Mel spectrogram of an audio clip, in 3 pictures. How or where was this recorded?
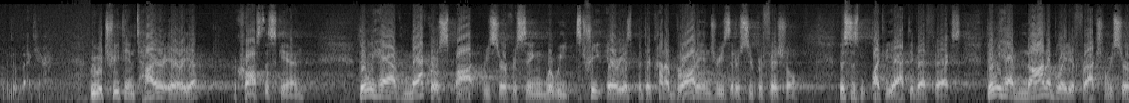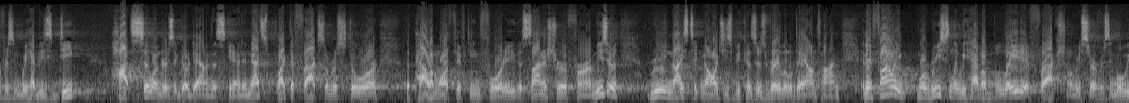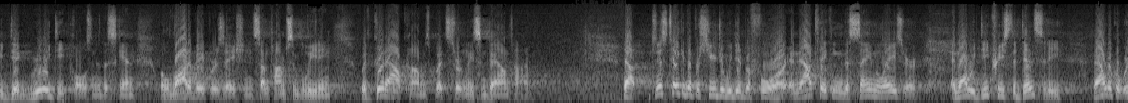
live audience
